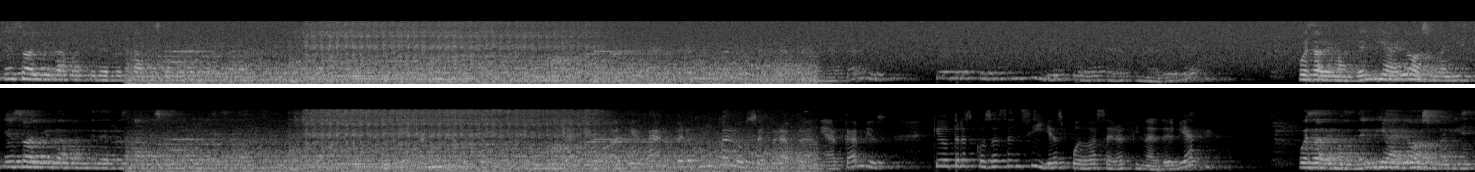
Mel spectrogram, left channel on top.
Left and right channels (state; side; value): noise; left; hiss, 10 dB below the sound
